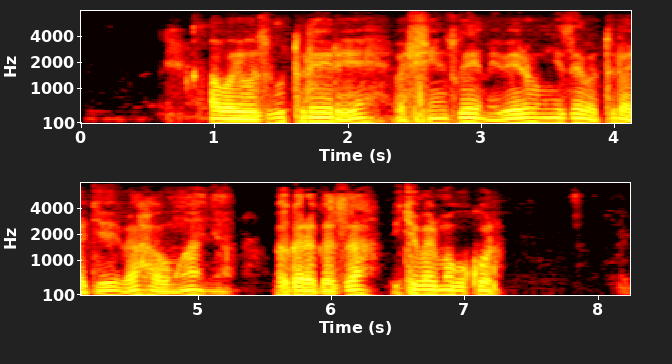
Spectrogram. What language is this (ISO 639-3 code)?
kin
